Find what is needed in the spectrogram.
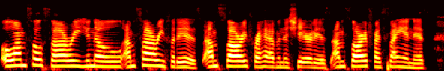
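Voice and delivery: play-acted, apologetic, sorry-sounding tone. Recalling how she used to apologize for sharing things, imitating an apologetic tone. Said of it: "it used to be apologetically like".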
